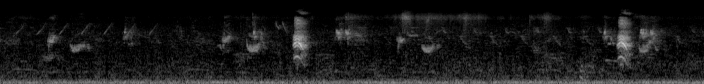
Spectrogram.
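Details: Jungle babbler in Khambat, India, giving squeaky, high chirps and two loud, harsh rasping bursts a few seconds apart, over a low background rumble.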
